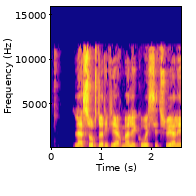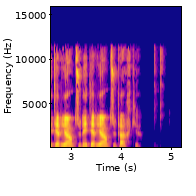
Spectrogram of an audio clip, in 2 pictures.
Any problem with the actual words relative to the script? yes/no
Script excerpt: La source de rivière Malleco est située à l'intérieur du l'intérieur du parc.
no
